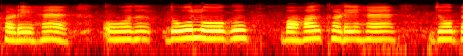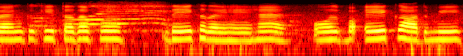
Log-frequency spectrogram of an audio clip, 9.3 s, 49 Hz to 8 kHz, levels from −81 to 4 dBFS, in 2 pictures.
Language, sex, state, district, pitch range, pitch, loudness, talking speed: Hindi, female, Punjab, Fazilka, 225-240 Hz, 230 Hz, -16 LUFS, 115 wpm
